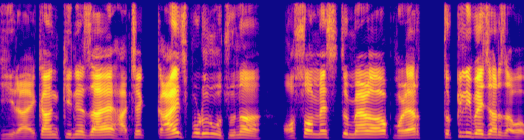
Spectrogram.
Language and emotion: Goan Konkani, angry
